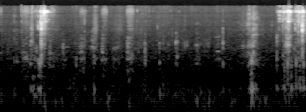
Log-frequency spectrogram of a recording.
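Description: A Pekingese puppy making short dog sounds while play-biting a plush boxing-glove toy held in a hand: a few brief noisy bursts, one loud about half a second in and a louder cluster near the end.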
